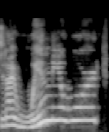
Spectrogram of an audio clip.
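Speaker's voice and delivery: asking it like it can't be true; incredulous question. Retold or imitated. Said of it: "so I said".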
